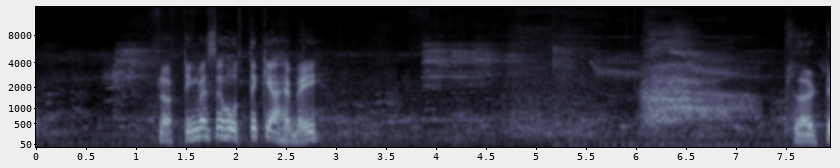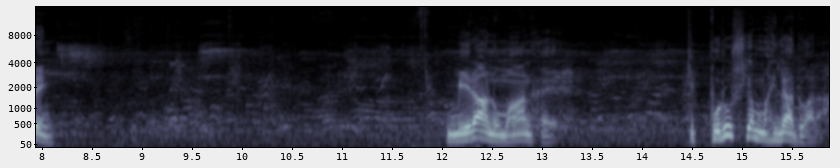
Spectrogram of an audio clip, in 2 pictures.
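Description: A second man answers in a low voice close by.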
